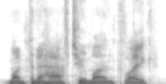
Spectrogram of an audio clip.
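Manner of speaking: ordinary talk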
